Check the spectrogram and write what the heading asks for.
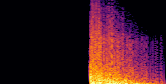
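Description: Silence, then a sudden, very loud explosion sound effect about a second and a third in, deep and noisy, dying away over about a second.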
